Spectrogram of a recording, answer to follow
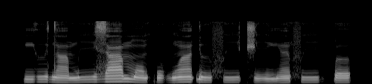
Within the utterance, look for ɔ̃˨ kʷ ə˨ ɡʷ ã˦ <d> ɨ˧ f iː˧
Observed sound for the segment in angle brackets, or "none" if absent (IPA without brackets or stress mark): ɗ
